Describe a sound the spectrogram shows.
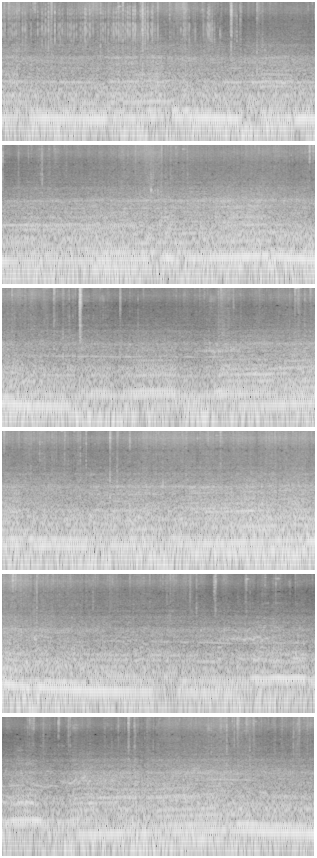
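A car engine roars loudly, revving up and down.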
